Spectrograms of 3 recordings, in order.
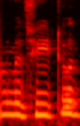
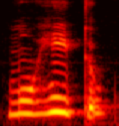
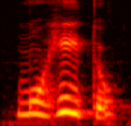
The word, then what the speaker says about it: mojito: quit this is how you reach perfection in pronunciation this is not majito this is mohito mohito okay so j co-op as h pronounced karinga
